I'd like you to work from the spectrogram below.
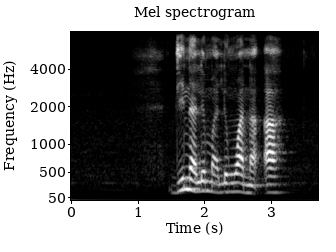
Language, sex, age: Northern Sotho, male, 24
